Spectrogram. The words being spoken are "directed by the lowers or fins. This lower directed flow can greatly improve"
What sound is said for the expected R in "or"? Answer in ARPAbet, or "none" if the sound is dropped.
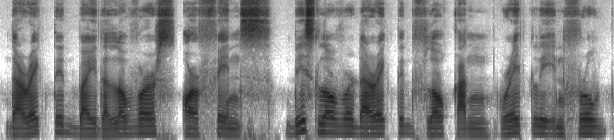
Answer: R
